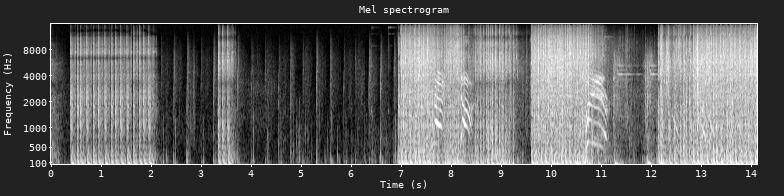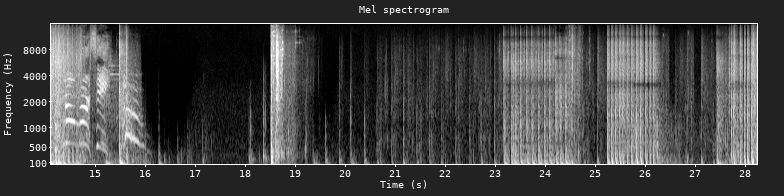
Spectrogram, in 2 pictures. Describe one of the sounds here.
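Automatic rifle fire rattles in rapid, loud bursts.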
